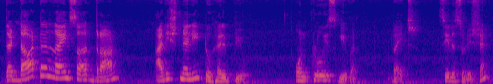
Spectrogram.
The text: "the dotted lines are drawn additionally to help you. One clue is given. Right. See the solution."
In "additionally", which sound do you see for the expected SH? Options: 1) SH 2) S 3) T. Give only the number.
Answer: 1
